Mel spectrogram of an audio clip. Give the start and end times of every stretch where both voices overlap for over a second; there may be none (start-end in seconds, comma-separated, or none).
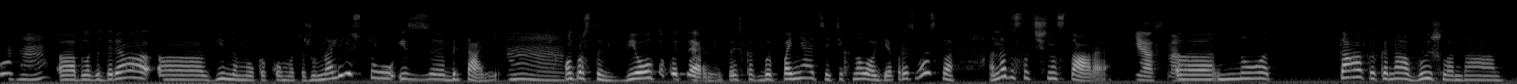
none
